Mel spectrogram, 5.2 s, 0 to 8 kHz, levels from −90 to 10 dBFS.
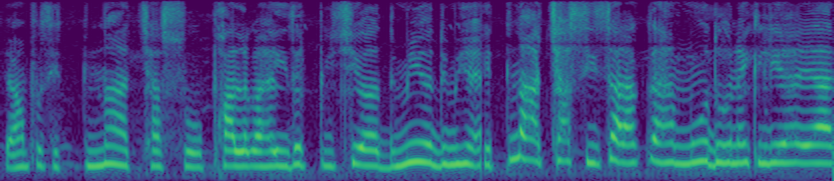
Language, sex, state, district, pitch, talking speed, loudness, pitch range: Hindi, male, Chhattisgarh, Balrampur, 280 Hz, 290 wpm, -22 LUFS, 250-310 Hz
